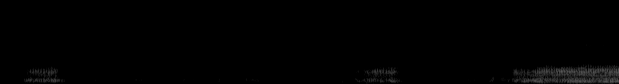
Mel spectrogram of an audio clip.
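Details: Sleeping, dreaming French bulldog gives three rough, rumbling snores separated by quieter breathing: snoring.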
